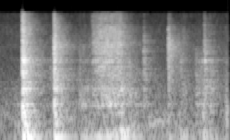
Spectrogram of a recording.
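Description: Small sliding-blade paper trimmer cutting cardstock. A sharp click comes first, then the blade carriage scrapes along the rail for about half a second, with a few lighter clicks.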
